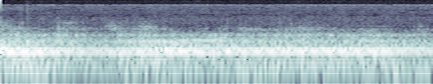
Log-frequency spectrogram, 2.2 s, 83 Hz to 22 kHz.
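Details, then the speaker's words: Cheap ham-radio switch-mode power supply radiates carriers across the AM band; a steady mid-pitched noise carrier sits over a received station with the NR-1 noise blanker off, then is removed. Suspected pickup through the RX line inside the switching box. "okay that's the carrier the noise carrier um along with the station and when I switch on the noise blanker the carrier is being completely [Music] removed well I suspect that uh this is um the carrier from the cheap switch mode power supply is picked up um through the RX line inside this switching box"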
